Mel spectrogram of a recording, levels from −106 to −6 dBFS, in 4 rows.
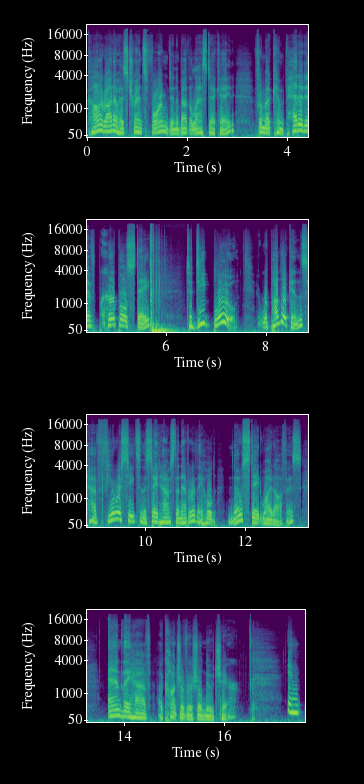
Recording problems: distortion; heavy; 6 dB below the speech
door banging; noticeable; at 5.5 s; peak 1 dB below the speech

